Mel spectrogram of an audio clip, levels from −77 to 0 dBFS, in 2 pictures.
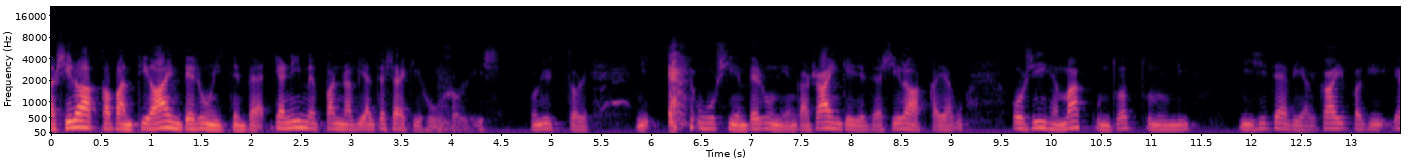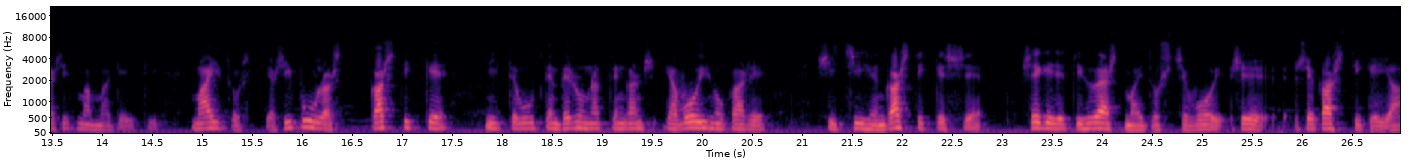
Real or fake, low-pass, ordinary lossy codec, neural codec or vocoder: real; 19.8 kHz; none; none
